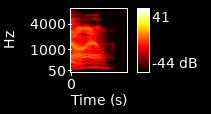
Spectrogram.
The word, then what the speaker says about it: aisle: with that word because another silent letter we do not pronounce the s the pronunciation of isle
